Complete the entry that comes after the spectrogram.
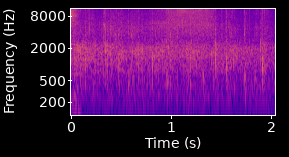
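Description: Steady audience applause, a dense wash of many hands clapping at once with a few sharper individual claps standing out, sustained at moderate loudness with no talking.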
